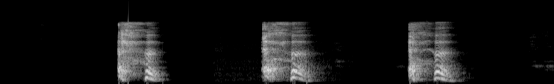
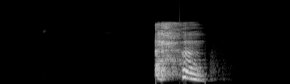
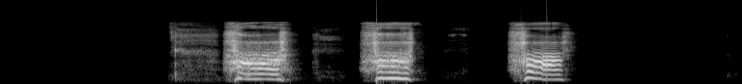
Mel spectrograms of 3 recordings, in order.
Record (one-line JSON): {"three_cough_length": "5.5 s", "three_cough_amplitude": 30861, "three_cough_signal_mean_std_ratio": 0.34, "cough_length": "2.9 s", "cough_amplitude": 32767, "cough_signal_mean_std_ratio": 0.3, "exhalation_length": "7.4 s", "exhalation_amplitude": 31388, "exhalation_signal_mean_std_ratio": 0.4, "survey_phase": "beta (2021-08-13 to 2022-03-07)", "age": "65+", "gender": "Female", "wearing_mask": "No", "symptom_none": true, "smoker_status": "Never smoked", "respiratory_condition_asthma": false, "respiratory_condition_other": false, "recruitment_source": "REACT", "submission_delay": "1 day", "covid_test_result": "Negative", "covid_test_method": "RT-qPCR", "influenza_a_test_result": "Negative", "influenza_b_test_result": "Negative"}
